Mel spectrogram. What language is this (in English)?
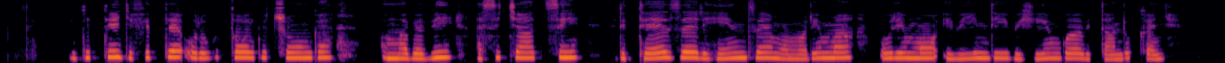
Kinyarwanda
